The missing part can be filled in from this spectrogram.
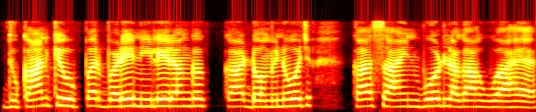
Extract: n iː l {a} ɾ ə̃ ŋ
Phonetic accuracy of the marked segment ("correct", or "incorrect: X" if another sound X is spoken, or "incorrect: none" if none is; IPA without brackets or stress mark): incorrect: e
